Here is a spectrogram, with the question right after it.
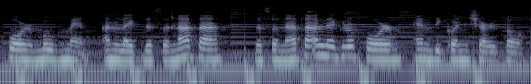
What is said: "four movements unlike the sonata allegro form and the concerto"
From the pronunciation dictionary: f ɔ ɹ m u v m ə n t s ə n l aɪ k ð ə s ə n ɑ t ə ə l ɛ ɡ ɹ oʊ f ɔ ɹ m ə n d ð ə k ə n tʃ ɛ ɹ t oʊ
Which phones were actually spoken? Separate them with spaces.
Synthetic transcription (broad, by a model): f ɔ ɹ m u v m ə n t ə n l aɪ k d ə s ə n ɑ t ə ə l ɛ ɡ ɹ oʊ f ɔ ɹ m ə n d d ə k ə n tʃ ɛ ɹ t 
